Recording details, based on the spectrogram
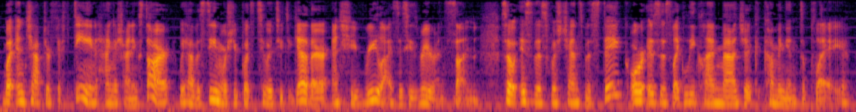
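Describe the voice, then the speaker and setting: A woman co-hosts a casual podcast, talking in a slightly low voice. She chats freely with plenty of fillers and keeps breaking into giggles. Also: expressive, normal speed, bright, forceful tone. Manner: giggly, chatty, lots of fillers. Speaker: podcast co-host. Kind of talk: casual chat about a fanfiction chapter.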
